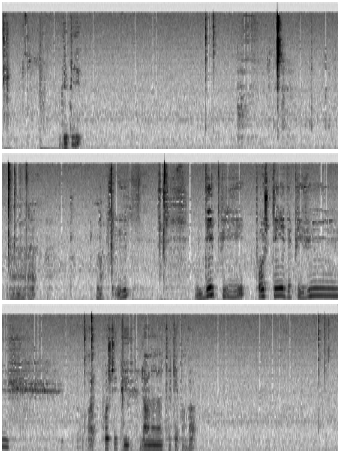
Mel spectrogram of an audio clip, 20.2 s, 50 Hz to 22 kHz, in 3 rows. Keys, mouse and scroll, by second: 0.1 u, 5.5-10.0 middle drag, 10.0 u, 19.9 click.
